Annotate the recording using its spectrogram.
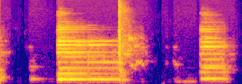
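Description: Acoustic guitar chord strummed and left ringing for under a second, then cut off.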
